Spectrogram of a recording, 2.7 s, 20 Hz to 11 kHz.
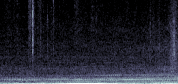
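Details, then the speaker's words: Toyota Vios 1500 cc with 40,000 km under full-throttle acceleration: the engine note climbs cleanly with no knocks. The transmission is a bit slow, but the top end is strong and quick. "Ya, transmisinya agak sedikit lemot, tapi putaran atasnya enak, cepat dia."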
